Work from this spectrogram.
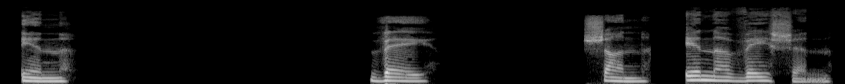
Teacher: Emphasize they and keep shun light and quick.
